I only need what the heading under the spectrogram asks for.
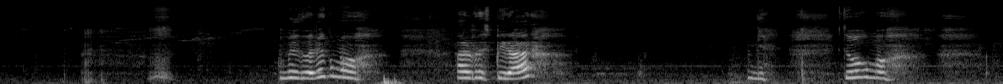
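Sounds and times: woman speaking: 2.8 - 5.8, 7.4 - 9.3
woman breathing heavily: 3.6 - 4.6, 7.8 - 10.0.

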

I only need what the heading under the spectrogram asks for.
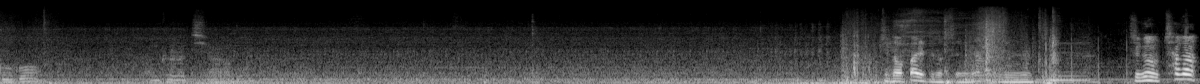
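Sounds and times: truck engine low rumble: 0.0 - 12.0.

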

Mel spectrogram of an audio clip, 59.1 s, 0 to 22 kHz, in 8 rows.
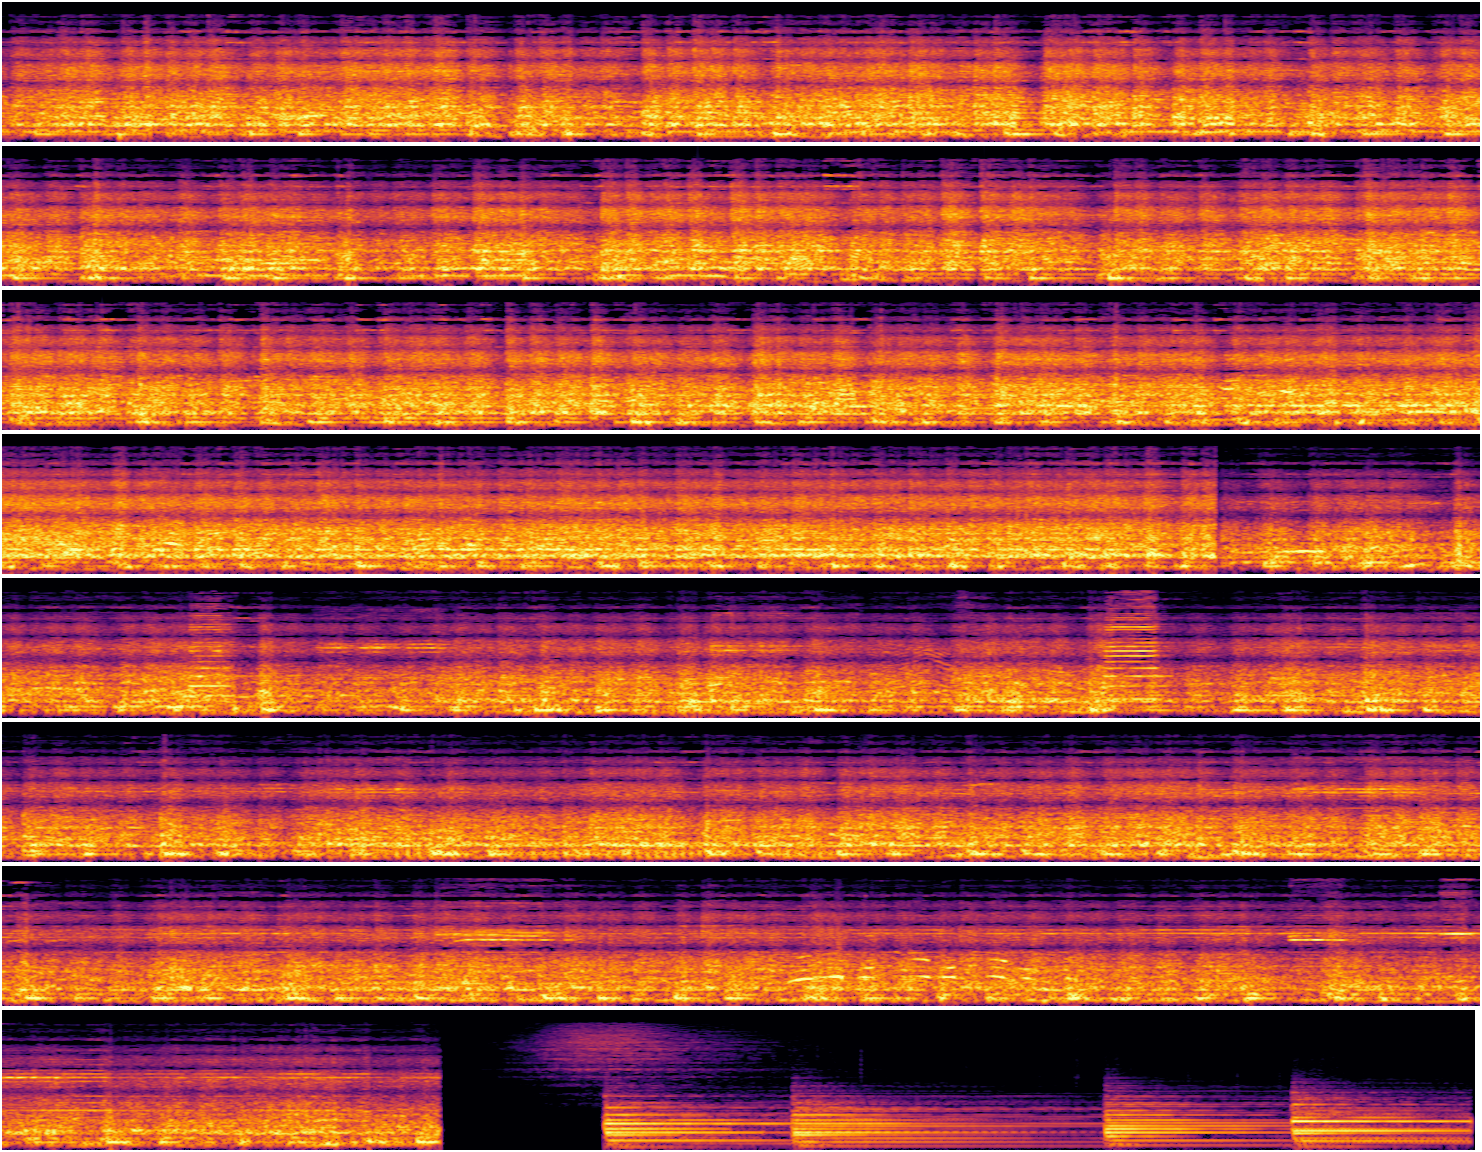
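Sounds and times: loud drumming with music: 0.0 - 56.0.

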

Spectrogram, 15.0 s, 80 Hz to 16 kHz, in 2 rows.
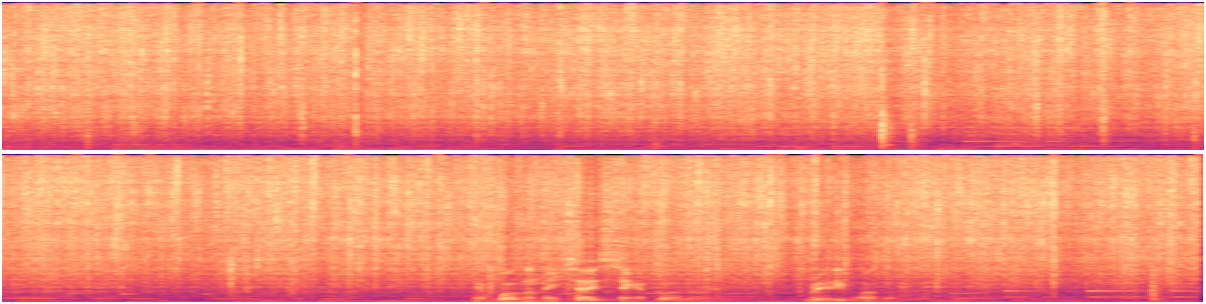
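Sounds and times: fat sizzling in a frying pan: 0.0 - 15.0
soft background music: 0.0 - 15.0.

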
